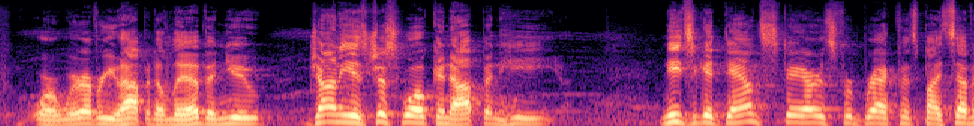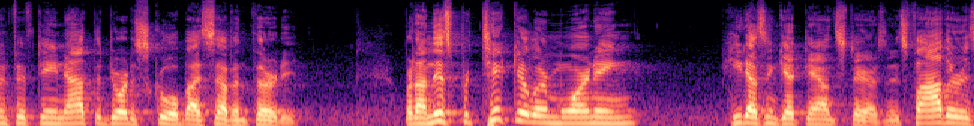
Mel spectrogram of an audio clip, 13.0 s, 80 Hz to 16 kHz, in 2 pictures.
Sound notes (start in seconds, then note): 0.0 baby crying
